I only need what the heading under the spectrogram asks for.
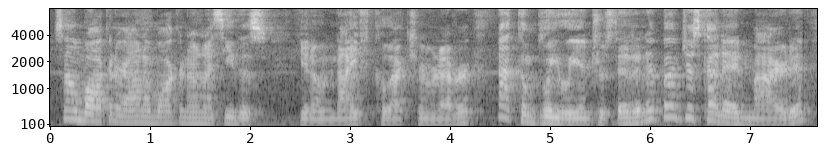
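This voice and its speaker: A man with a mid-range voice hosts while telling a casual, comedic personal story, speaking briskly with few pauses. He animatedly acts out quoted lines and sound effects, and the recording sounds echoey and roomy.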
